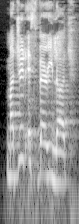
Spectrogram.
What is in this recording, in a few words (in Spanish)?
Voice Acting es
